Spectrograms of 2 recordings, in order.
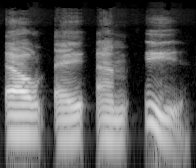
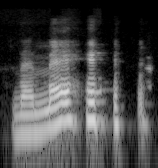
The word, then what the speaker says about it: Lamy: It's Lamy, but it's pronounced Lame. Lamy. Leme.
